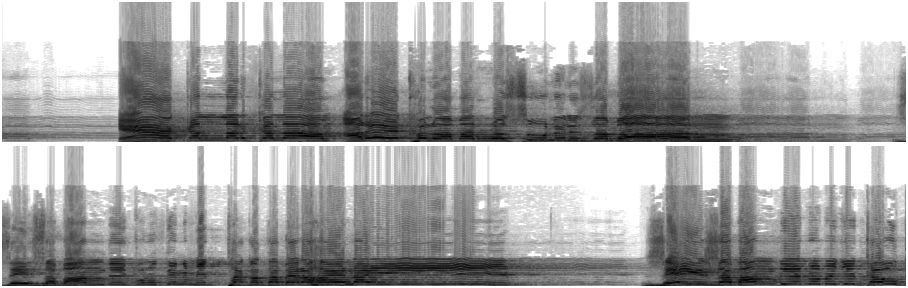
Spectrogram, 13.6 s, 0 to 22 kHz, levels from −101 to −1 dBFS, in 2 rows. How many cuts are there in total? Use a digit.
0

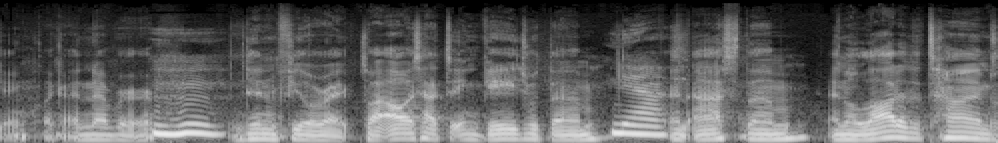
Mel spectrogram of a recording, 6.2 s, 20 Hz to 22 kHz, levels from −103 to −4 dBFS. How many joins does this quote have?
2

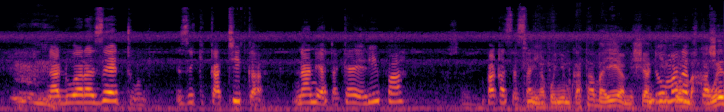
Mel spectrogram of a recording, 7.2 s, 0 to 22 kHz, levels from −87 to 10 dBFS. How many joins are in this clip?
1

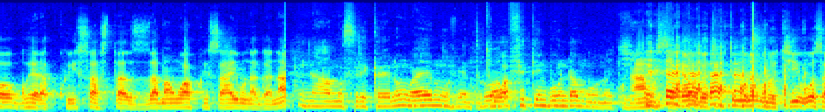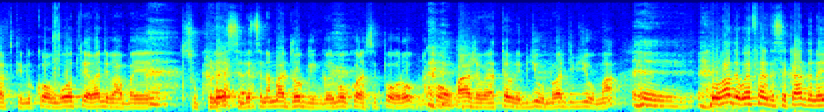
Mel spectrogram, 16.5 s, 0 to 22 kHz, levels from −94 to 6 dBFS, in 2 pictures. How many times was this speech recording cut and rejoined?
1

